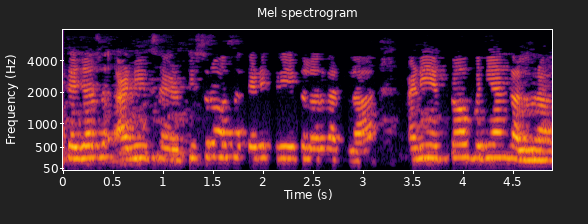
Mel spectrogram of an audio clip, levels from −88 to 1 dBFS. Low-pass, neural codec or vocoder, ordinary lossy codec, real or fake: 7.2 kHz; none; none; real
